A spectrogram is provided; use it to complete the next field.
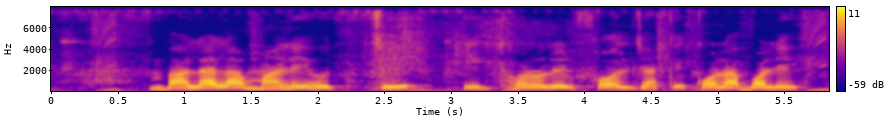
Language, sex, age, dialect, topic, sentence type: Bengali, female, 18-24, Jharkhandi, agriculture, statement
